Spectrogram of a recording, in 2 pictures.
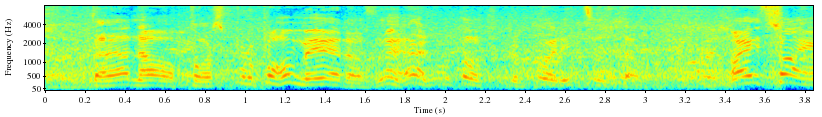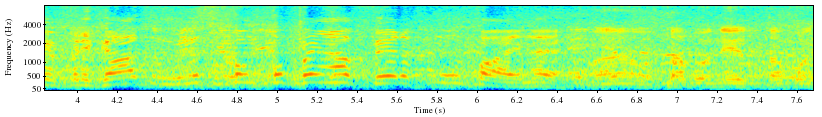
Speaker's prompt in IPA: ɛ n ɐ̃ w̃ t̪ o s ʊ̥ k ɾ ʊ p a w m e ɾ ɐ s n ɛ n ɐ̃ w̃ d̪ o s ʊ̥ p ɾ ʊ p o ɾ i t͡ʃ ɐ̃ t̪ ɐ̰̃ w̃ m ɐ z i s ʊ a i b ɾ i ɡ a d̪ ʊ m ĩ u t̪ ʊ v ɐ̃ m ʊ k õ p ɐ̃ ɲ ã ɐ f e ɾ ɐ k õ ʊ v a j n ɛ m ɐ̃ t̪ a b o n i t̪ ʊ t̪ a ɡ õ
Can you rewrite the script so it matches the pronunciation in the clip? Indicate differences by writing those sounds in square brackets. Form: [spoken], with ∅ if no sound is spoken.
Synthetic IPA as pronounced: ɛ n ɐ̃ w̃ t̪ o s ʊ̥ [p] ɾ ʊ p a w m e ɾ ɐ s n ɛ n ɐ̃ w̃ [t̪] o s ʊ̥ p ɾ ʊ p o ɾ i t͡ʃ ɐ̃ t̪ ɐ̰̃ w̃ m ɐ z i s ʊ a i b ɾ i ɡ a d̪ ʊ m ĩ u t̪ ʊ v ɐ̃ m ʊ k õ p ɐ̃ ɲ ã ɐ f e ɾ ɐ k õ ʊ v a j n ɛ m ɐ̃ t̪ a b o n i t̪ ʊ t̪ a [b] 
